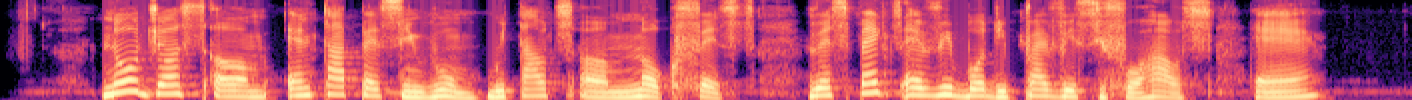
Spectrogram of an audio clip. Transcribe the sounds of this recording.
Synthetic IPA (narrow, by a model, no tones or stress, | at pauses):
nod͡ʒɔstʌ̃mɛ̃ntapɛsĩnɹũmwitaʊtʌ̃mnɔkfɛst | ɹɛspɛk̚tɛvɹibɔdipɹaɪvəsifɔɦaʊsɛ̃n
